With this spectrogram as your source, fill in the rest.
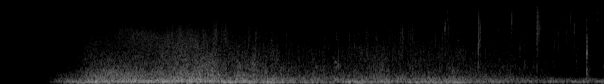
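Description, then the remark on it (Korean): A sudden whoosh of flame flares up under a pot of soup and settles into a steady, loud roaring rush with faint crackles on top, sustained for several seconds. “화르! 불꽃이 일며 수프가 잔잔한 파장과 함께 더욱 뜨거워졌다.”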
